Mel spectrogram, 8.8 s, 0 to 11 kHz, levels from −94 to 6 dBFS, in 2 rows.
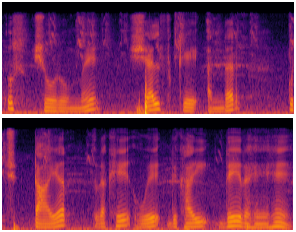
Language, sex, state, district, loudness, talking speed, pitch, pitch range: Hindi, male, Madhya Pradesh, Dhar, -25 LUFS, 95 wpm, 110 Hz, 100-135 Hz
